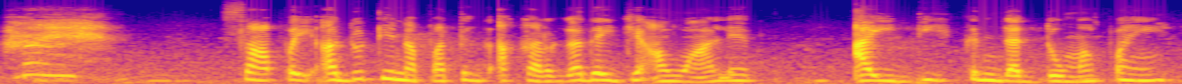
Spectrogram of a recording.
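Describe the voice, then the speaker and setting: A woman's voice: a little high, animated, normal speed, a bit bright, slight background noise. A coy, scheming young Ilocano woman. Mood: distressed, pleading. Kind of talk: emotional radio drama acting. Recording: dull lo-fi radio sound, music behind.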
